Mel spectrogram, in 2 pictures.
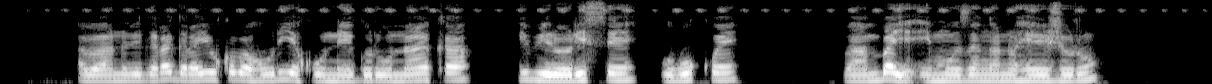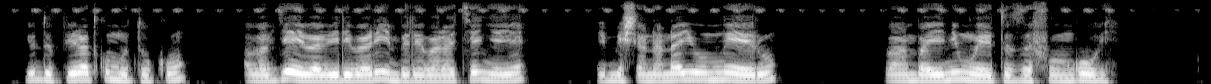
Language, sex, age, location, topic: Kinyarwanda, male, 25-35, Kigali, health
